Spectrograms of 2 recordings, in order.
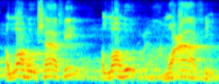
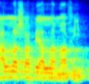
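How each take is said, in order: First: The last word has three syllables, mu-a-fi. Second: The last word is shortened to two syllables, mafi. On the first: The speaker calls it right. "শব্দটা হচ্ছে মুআফি।" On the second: The speaker calls it wrong. "এটারে উল্টে আবার বাংলাদেশে কয়"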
